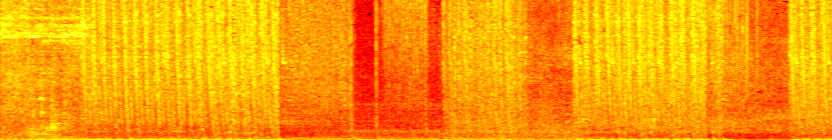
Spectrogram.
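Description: A plasma gun fires rapid crackling bursts.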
